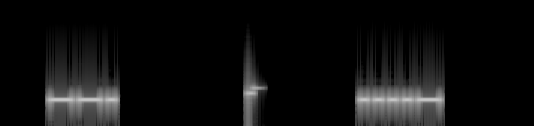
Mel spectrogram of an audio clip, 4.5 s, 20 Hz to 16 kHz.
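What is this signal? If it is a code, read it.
Morse code, heard as a keyed tone, about 20 wpm, 700 Hz. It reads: G 4
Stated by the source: Single letter and number Morse drill at 20 wpm, from N4LCD.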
